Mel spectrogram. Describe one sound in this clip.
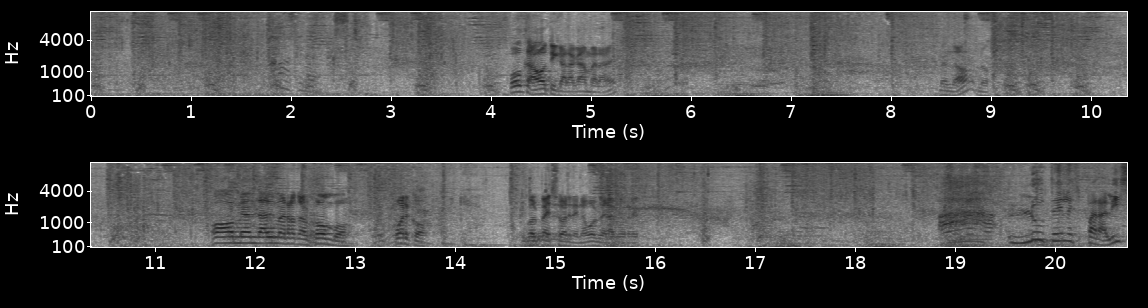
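Swords clash and slash.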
